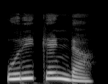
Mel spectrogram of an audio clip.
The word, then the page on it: ಉರಿಗೆಂಡ: urigeṇḍa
